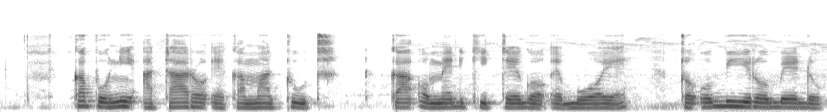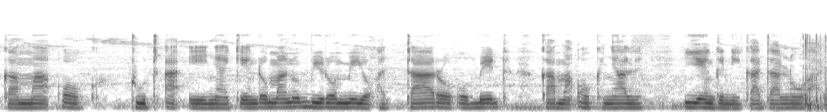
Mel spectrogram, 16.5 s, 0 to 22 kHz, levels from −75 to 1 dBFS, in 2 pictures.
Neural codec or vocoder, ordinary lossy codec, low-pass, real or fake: none; none; 7.2 kHz; real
